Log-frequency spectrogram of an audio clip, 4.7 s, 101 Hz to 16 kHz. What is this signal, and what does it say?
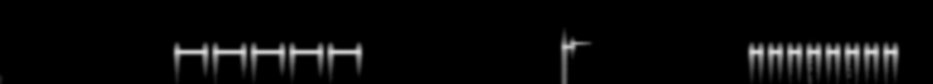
Morse code, heard as a keyed tone, about 25 wpm, 700 Hz. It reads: 0 <HH>
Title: Single Character (Letter:Number:Punctuation:Prosign) Alt 25wpm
